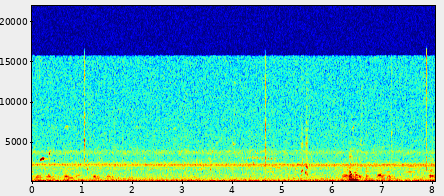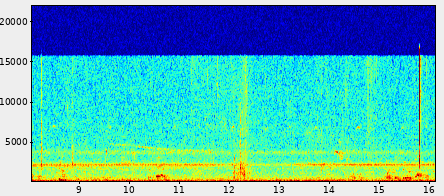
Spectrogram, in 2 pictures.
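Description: Near silence: quiet outdoor ambience with a faint steady high tone, scattered faint short sounds, and a few soft clicks, the sharpest near the end.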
